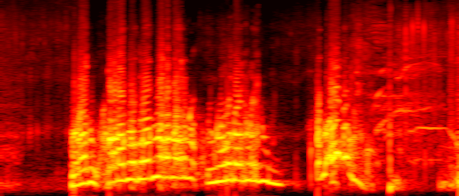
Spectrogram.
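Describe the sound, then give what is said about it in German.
Loud, bubbly gargling of water in the mouth, with a voiced, warbling tone in several bursts separated by short pauses, ending in a few sputtering gurgles. “Ich nehme mal Wasser mhm. in den Mund.”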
